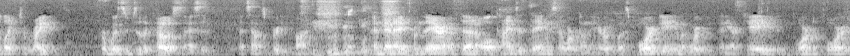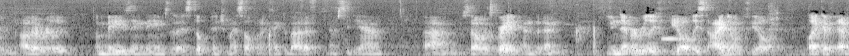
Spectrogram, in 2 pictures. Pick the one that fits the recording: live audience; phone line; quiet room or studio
live audience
